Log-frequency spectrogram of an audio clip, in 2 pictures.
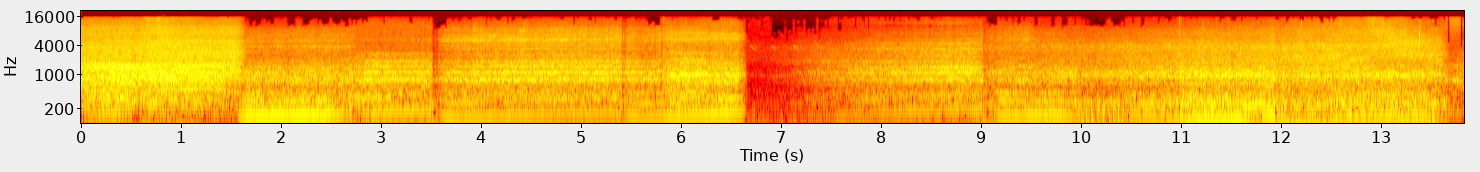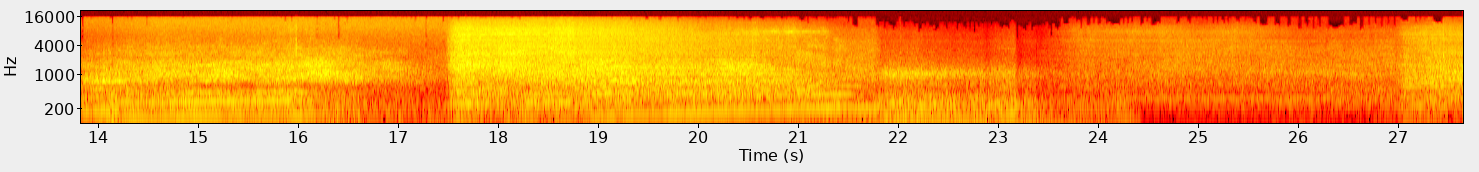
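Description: Audi S3 Sportback's turbocharged 2.0 TFSI four-cylinder accelerating through the gears, its pitch climbing and dropping back at each upshift, in several takes joined by abrupt cuts. Near the end it settles to a quieter steady note.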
